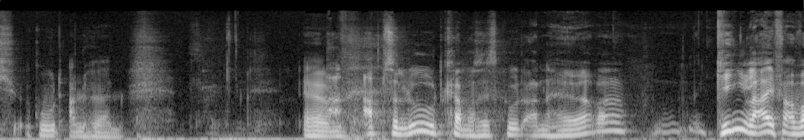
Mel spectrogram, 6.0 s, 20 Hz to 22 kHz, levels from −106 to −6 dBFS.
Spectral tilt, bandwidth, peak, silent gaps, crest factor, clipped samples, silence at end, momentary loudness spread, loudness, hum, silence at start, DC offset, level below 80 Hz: -6.5 dB/octave; 17 kHz; -10 dBFS; none; 20 dB; under 0.1%; 0 s; 20 LU; -28 LUFS; none; 0 s; under 0.1%; -48 dBFS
